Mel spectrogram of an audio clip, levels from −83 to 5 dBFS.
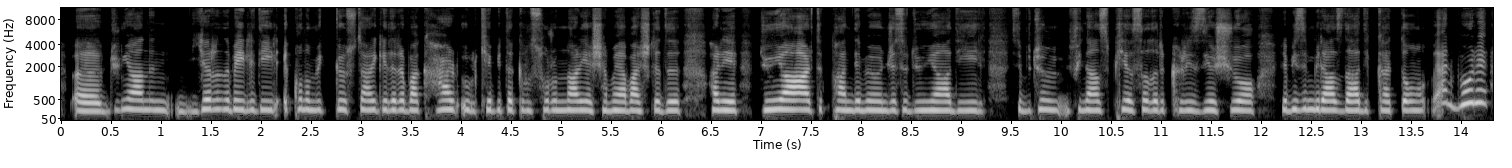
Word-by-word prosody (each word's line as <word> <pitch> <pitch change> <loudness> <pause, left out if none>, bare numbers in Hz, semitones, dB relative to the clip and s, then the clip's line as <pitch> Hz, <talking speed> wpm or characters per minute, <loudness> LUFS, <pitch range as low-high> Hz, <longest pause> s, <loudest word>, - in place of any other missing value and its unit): eee, 210 -2 +4
dünyanın 235 -2 0
yarını 245 +5 -1
belli 235 -2 0
değil, 235 -1 -3
ekonomik 230 -4 -3
göstergelere 235 -1 -1
bak, 230 -1 0
her 240 +1 +2
ülke 235 0 -4
birtakım 230 -1 -3
sorunlar 230 +1 0
yaşamaya 220 0 +1
başladı, 225 0 +1 0.3
hani, 230 -2 +3 0.2
dünya 245 +1 +5
artık 240 -1 +6
pandemi 230 -1 0
öncesi 225 0 -2
dünya 225 0 +2
değil, 220 -1 -4 0.2
işte, 230 - -8
bütün 230 +1 -4
finans 225 -1 -1
piyasaları 230 -1 -1
kriz 220 -2 -4
yaşıyor 225 0 0 0.3
ve 235 - -1
bizim 245 +1 -1
biraz 230 -3 +3
daha 225 -1 +4
dikkatli 220 +1 -3
ol" 225 0 -2
Yani, 370 -7 -3
böyle, 415 +2 +5
230 Hz, 145 wpm, -21 LUFS, 220-235 Hz, 0.3 s, artık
